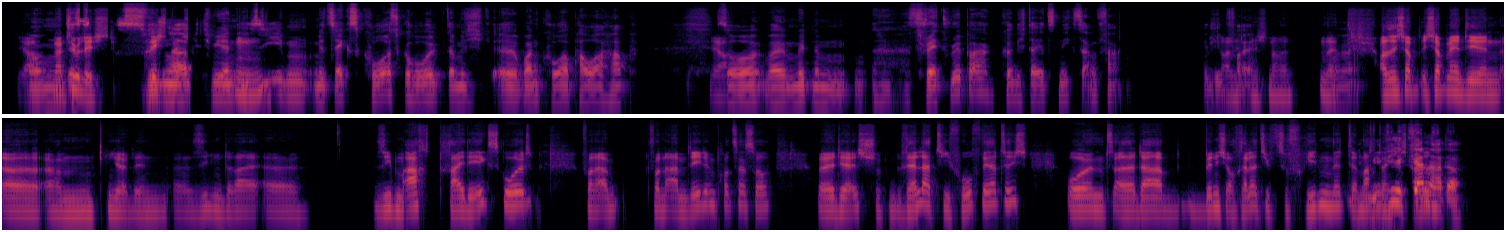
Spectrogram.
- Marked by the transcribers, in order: none
- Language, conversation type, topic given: German, unstructured, Hast du ein Hobby, das dich richtig begeistert?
